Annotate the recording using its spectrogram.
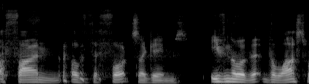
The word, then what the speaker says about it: Forza: Same with the new Forza game. No, sorry, we're mispronouncing it again. God damn it, we talked about this beforehand. Forza. The Forza game with the Forza.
